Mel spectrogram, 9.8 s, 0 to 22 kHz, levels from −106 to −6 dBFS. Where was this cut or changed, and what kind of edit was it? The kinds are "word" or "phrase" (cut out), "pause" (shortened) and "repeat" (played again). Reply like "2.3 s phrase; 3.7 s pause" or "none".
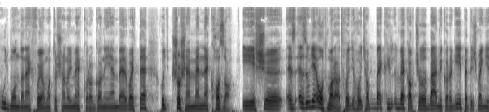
4.8 s pause; 7.4 s word

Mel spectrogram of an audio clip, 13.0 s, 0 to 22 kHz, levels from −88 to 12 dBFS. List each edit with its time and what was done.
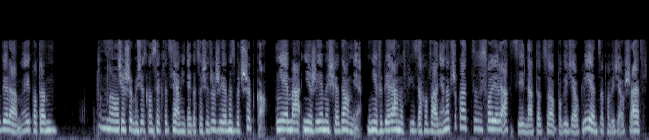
2.4 s word; 2.9 s word; 4.2 s phrase; 5.4 s pause; 8.1 s word

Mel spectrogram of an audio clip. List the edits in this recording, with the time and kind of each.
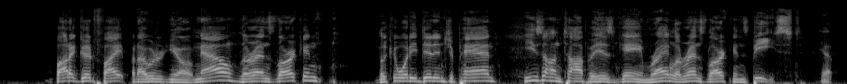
1.9 s word; 6.7 s word; 7.5 s word

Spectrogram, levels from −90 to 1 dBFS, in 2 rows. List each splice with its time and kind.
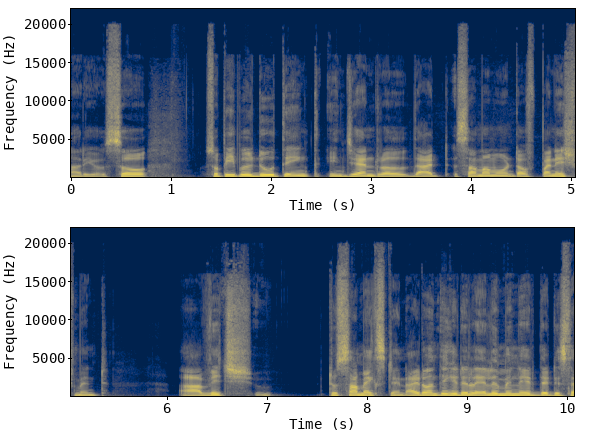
none

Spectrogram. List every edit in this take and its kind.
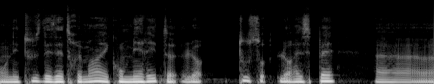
none

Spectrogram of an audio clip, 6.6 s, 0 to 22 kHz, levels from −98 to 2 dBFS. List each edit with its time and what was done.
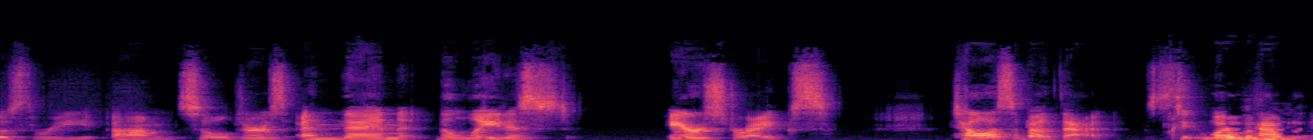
none

